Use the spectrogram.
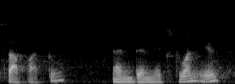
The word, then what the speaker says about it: zapato: pronunciation part very carefully it is zed so sir sound should be there so it is sabato don't say zapato so el sapato and the next one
